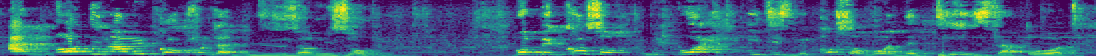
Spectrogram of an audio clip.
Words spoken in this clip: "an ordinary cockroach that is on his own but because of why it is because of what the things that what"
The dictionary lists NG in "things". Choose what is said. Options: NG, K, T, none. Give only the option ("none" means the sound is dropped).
none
